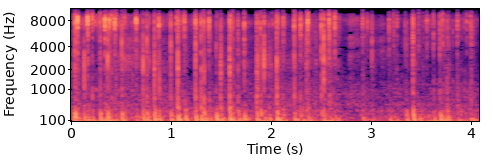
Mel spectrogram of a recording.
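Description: Long dark nails type rapidly and tap on the keys of a white plastic computer keyboard. The clicks come in a dense, uneven stream of short, sharp snaps with a bright edge and a soft low thump beneath, with no ring after each hit.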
